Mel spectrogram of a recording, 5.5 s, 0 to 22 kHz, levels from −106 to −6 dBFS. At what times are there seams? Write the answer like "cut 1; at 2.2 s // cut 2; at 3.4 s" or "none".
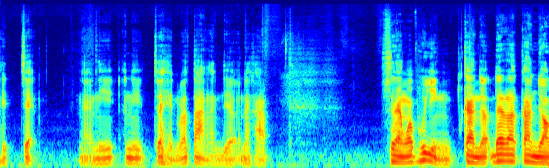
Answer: cut 1; at 4.6 s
